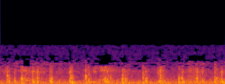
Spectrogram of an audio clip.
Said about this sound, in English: It looks like the armored truck coming now.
